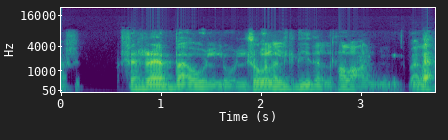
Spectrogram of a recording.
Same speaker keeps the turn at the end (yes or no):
no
